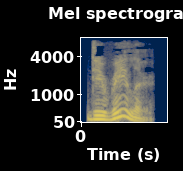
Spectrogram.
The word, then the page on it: derailleur: British English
